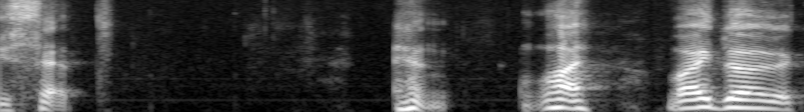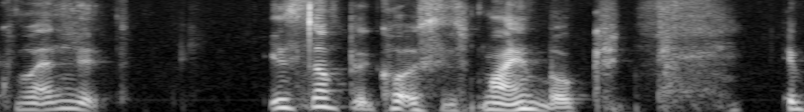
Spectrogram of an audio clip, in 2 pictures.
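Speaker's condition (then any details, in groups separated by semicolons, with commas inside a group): Cerebral palsy, severe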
